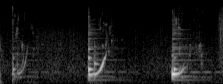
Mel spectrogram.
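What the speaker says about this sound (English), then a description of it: "It is raining and the school roof is leaking again." Water drips from a leaking school roof in a cartoon, three separate, clear, close plops spaced evenly apart with near silence between them.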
